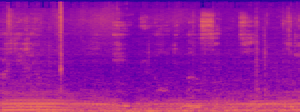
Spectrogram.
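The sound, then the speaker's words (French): A car accelerates on a road, its engine giving a heavy, steady low rumble that continues without a break for the whole clip. “Vas-y, accélère.”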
